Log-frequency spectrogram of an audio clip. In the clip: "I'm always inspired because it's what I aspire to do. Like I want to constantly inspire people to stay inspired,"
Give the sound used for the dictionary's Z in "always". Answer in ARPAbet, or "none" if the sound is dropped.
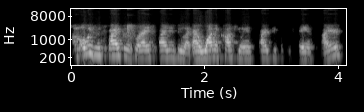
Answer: Z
